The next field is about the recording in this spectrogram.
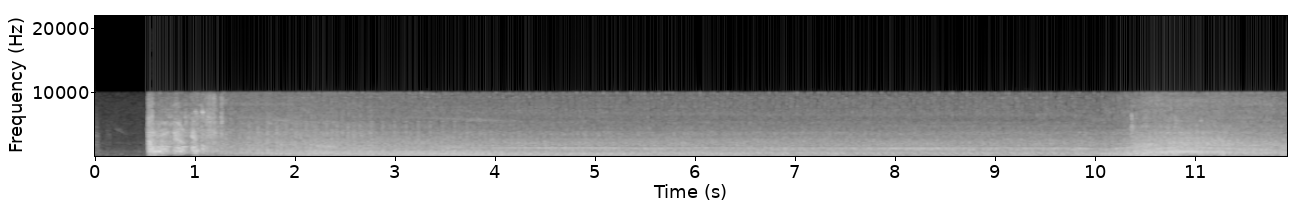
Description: Help wanted!! After service this knocking sounds started. I was in couple service, and they didn't know what is it!!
